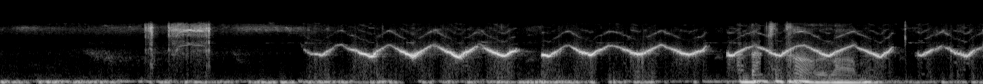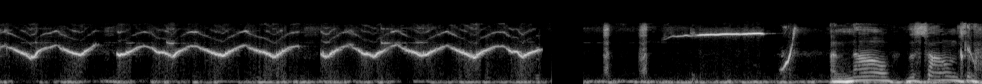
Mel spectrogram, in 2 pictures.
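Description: A lyrebird mimics a camera with a motor drive, loud rapid bursts of warbling electronic whirs repeating in quick rhythmic series, with clicks and brief pauses between.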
